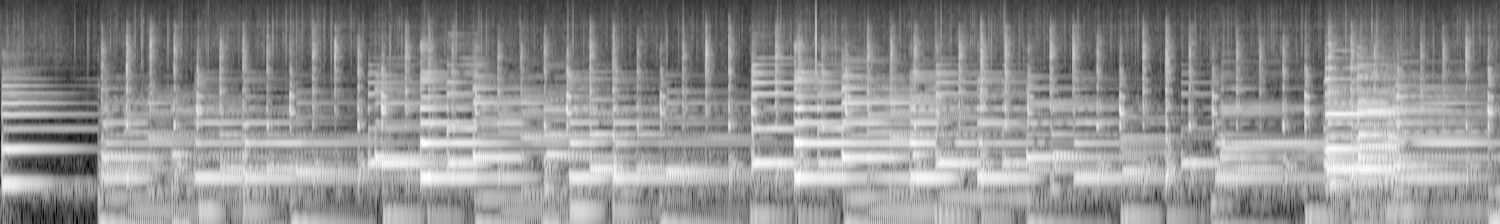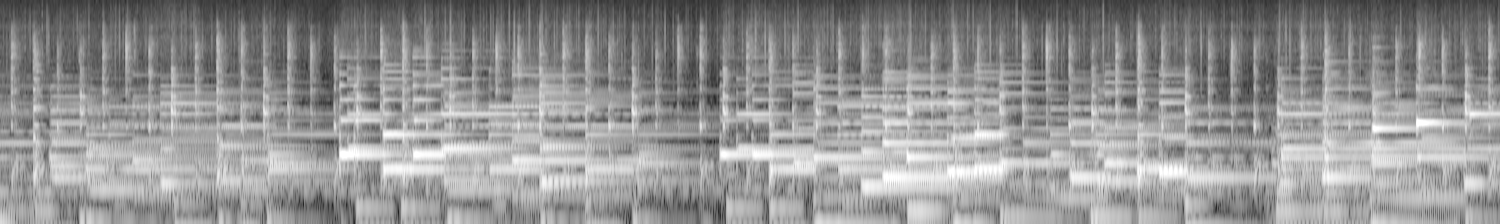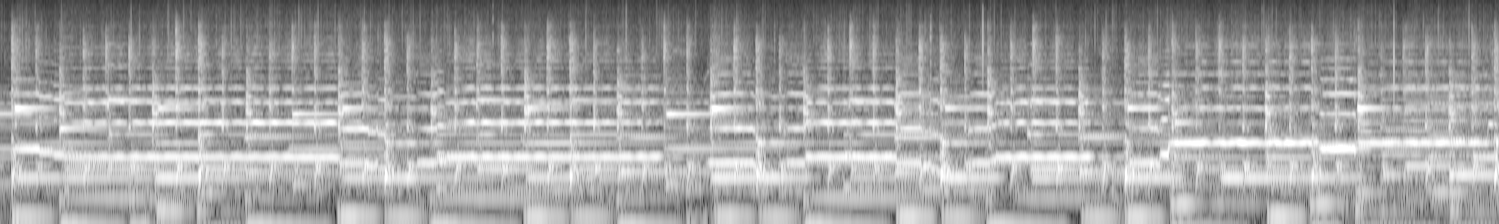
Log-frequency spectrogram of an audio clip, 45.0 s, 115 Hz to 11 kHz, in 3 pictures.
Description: Jazz, Latin, Lounge　USA　12inchレコード　33rpm　Mono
